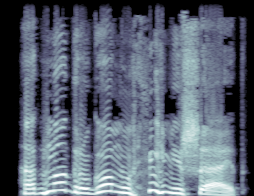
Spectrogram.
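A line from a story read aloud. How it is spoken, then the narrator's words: Loud laughter. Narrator (Russian): громко расхохоталась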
